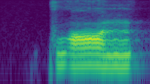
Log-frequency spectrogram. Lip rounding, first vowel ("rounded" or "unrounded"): rounded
